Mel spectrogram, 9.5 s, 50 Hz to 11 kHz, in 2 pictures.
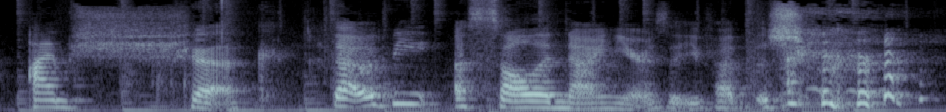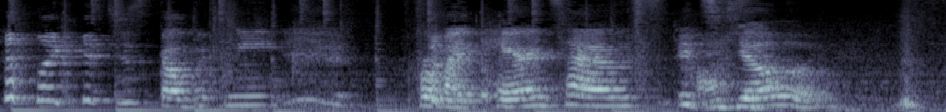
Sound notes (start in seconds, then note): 3.9 laugh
